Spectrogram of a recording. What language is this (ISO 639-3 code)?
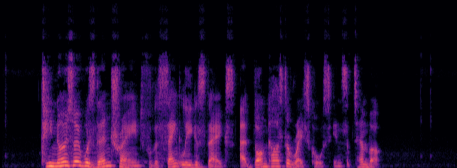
eng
